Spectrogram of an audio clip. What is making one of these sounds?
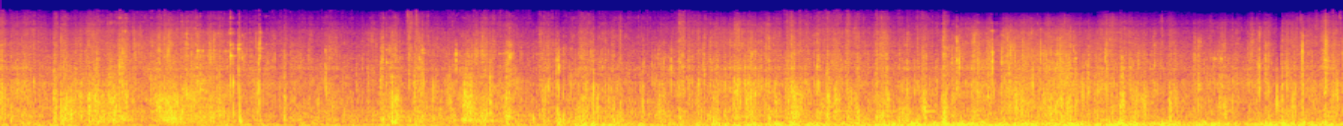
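A bicycle's chain and frame rattle over bumps.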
